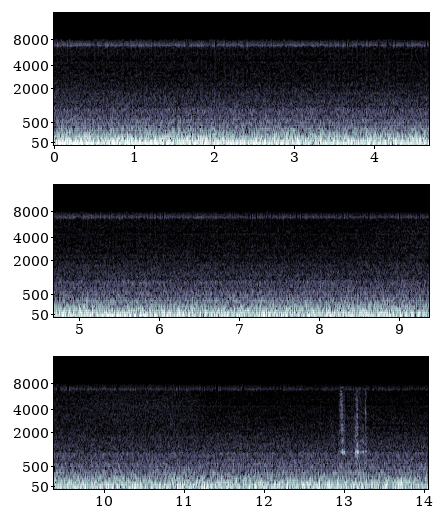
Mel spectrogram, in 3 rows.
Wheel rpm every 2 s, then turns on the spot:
0, 0, 0, 0, 0, 0, 0.
none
